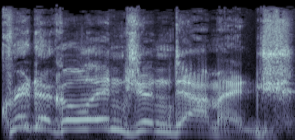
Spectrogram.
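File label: Pirate Speech Engine Damaged, English pirate; defective modules; World Of Warships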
